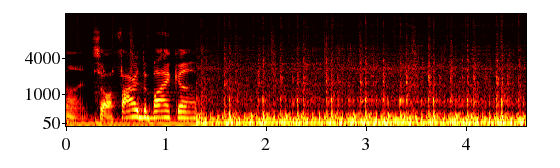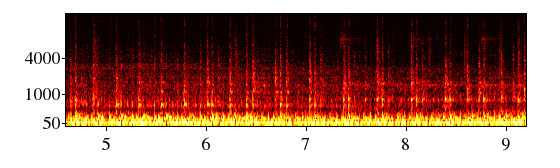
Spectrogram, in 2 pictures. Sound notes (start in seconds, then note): 1.2 engine hums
